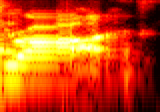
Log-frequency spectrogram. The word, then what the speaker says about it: Gerard: Gerard.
